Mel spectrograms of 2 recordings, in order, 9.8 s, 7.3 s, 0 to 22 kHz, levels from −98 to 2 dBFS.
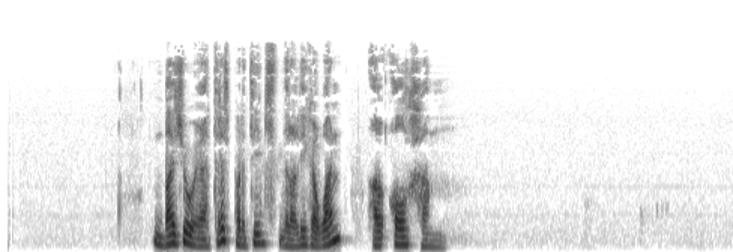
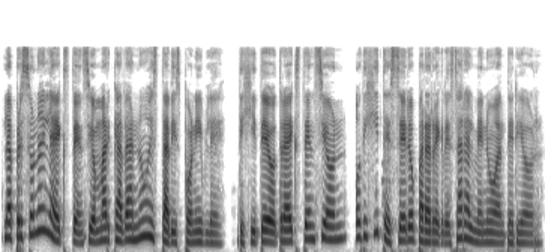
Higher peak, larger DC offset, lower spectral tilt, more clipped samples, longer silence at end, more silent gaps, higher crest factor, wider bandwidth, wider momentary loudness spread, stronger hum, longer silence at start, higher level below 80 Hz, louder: about the same, -2 dBFS vs -2 dBFS; neither; about the same, -6.5 dB/octave vs -5.5 dB/octave; neither; first, 3.9 s vs 0.05 s; neither; about the same, 22 dB vs 18 dB; about the same, 11 kHz vs 10 kHz; first, 13 LU vs 8 LU; neither; first, 2.05 s vs 0.05 s; second, -60 dBFS vs -48 dBFS; about the same, -21 LUFS vs -19 LUFS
